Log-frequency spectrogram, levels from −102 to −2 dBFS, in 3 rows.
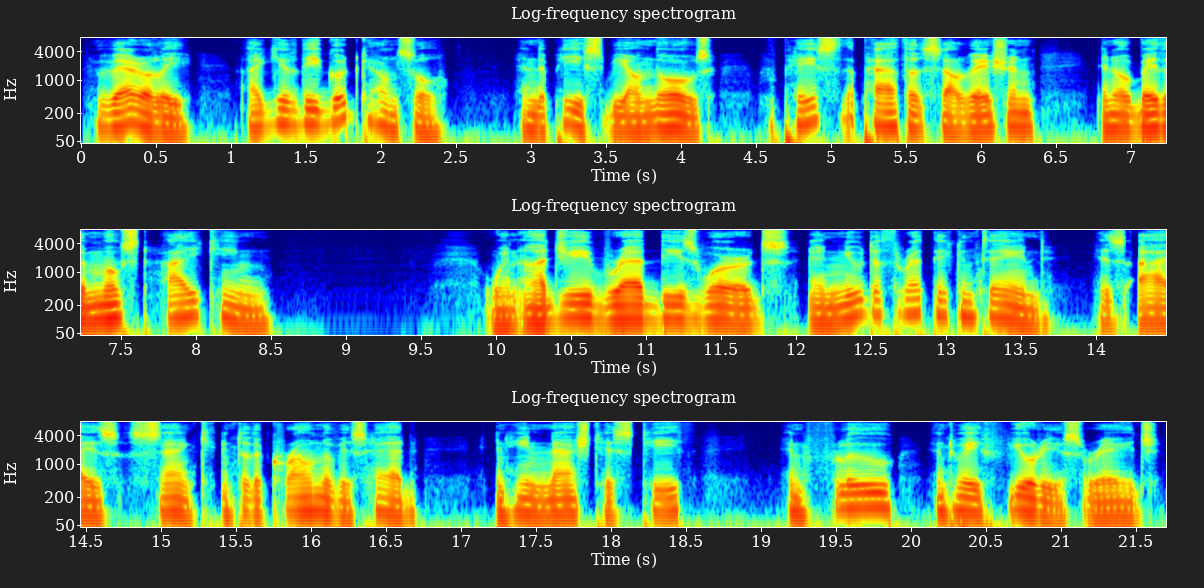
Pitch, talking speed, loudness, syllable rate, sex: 95 Hz, 150 wpm, -22 LUFS, 4.3 syllables/s, male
